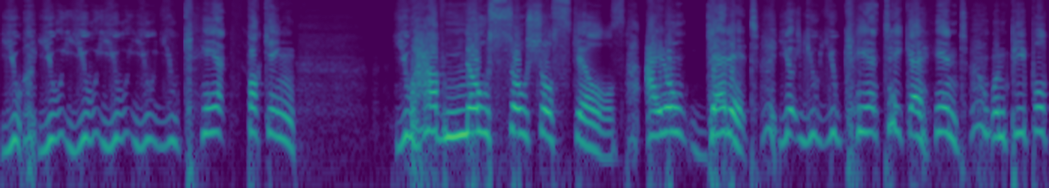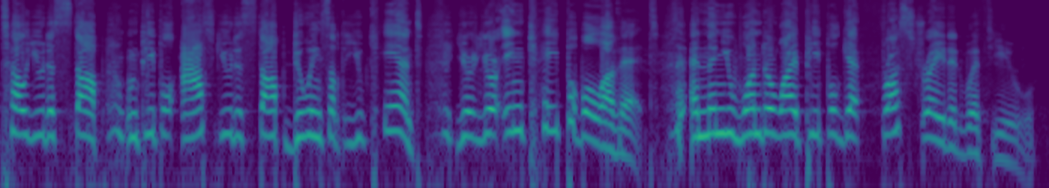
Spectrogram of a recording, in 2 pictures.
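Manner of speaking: exasperated rant, temper breaking, words tripping over. Venting about a person who frustrates the speaker, losing temper. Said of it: "I'm losing it".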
